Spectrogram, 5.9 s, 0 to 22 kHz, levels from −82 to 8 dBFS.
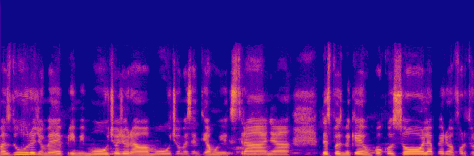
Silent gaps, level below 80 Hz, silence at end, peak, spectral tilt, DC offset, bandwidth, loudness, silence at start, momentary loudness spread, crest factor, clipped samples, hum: none; -58 dBFS; 0 s; -2 dBFS; -2.5 dB/octave; under 0.1%; 16 kHz; -17 LUFS; 0 s; 7 LU; 14 dB; under 0.1%; none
